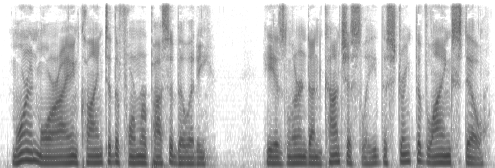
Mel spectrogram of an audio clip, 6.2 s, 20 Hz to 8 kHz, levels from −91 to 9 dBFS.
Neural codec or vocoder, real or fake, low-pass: none; real; 7.2 kHz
